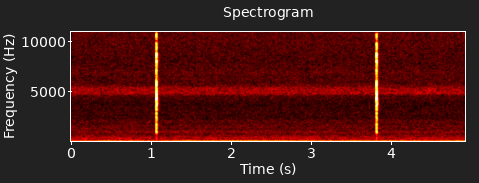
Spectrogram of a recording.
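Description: A short electronic click sounds each time the view switches.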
